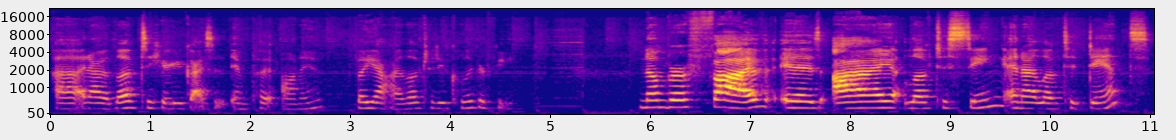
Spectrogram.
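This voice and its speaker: A woman's voice: a little high, steady tone, a little slow, sharp tone, faint music behind. A bubbly, chatty young woman in her twenties with an American accent, talking casually to camera on her vlog. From United States. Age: young adult. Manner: bubbly, chatty, laughs often. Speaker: vlogger.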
